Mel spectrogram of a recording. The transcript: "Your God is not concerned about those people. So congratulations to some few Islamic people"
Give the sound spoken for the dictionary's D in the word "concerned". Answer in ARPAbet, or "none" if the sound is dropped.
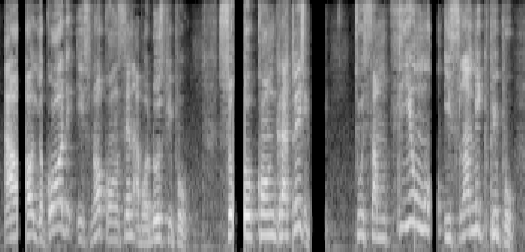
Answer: none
